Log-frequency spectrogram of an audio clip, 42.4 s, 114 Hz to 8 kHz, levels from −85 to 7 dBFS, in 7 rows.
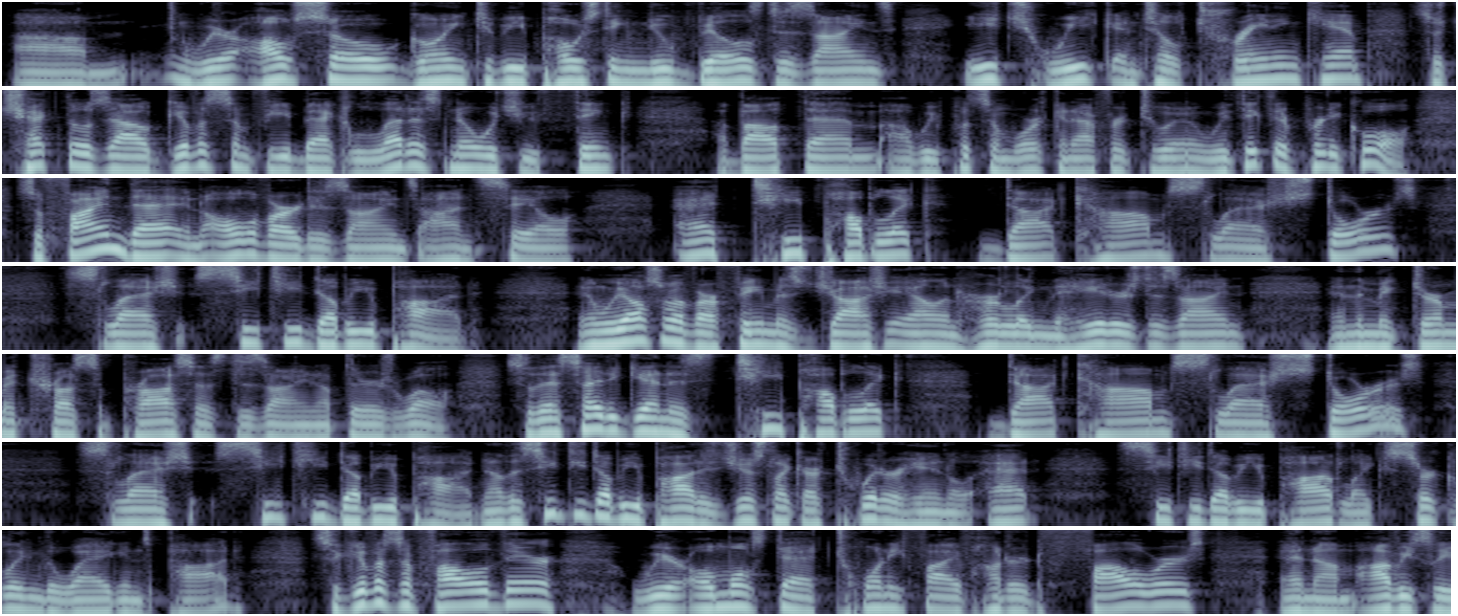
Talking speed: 180 wpm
